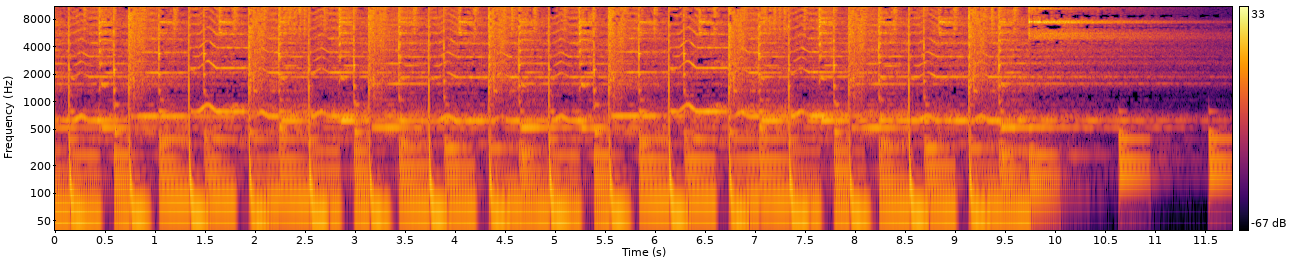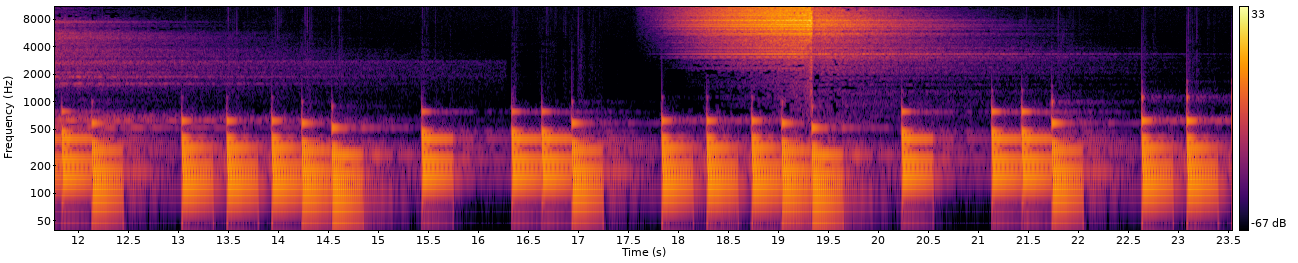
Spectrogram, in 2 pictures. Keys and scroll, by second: 21.9 Escape.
